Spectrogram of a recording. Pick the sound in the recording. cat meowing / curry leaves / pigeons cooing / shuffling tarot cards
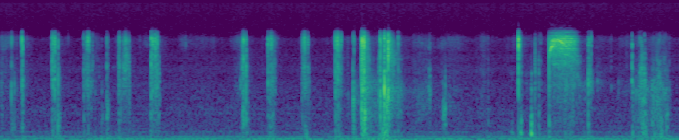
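shuffling tarot cards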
